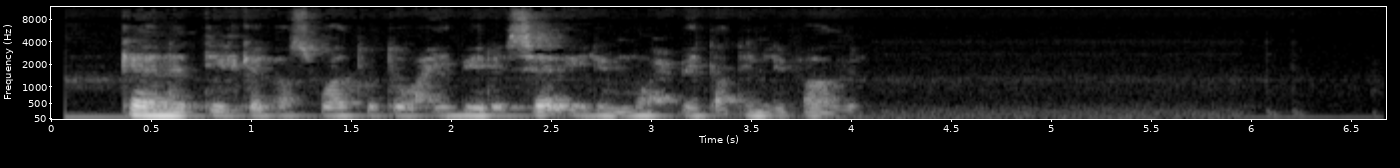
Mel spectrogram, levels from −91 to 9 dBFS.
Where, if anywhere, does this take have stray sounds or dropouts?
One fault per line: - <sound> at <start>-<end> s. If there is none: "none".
none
